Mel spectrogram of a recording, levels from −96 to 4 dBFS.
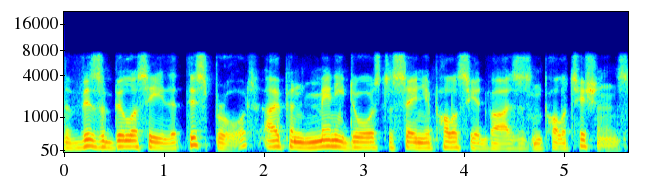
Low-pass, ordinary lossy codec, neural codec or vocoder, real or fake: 7.2 kHz; Opus, 16 kbps; codec, 16 kHz, 6 kbps, DAC; fake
